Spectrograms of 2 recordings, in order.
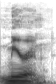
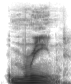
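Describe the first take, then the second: First: The name is said like 'Mirren'. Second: The name is said like 'Marine'. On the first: The speaker calls it wrong. "everyone pronounces it Mirren" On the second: The speaker calls it right. "That's how you say it"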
